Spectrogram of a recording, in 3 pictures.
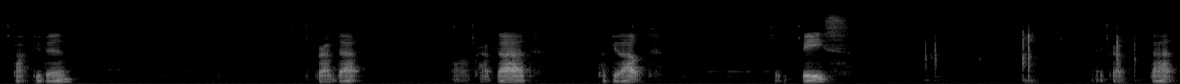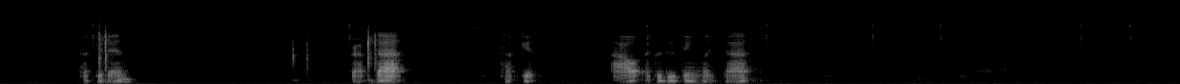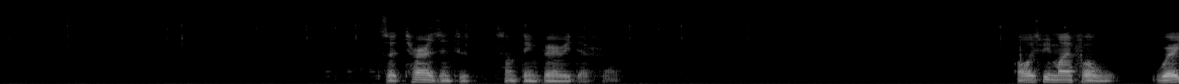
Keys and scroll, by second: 9.1 1, 10.1 3, 11.0 1, 12.7 3, 14.6 1, 15.3 3.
